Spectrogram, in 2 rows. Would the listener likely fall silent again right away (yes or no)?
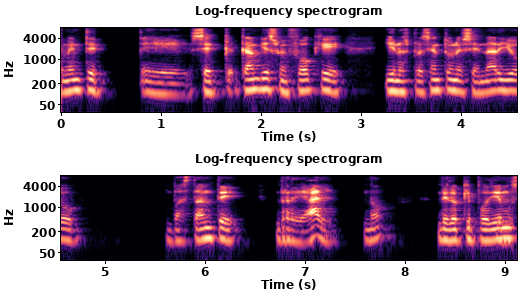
yes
